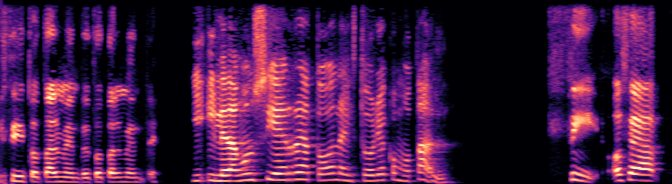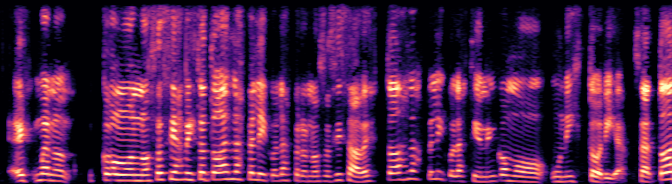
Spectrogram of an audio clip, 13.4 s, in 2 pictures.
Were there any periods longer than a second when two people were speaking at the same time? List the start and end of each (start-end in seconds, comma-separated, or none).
none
